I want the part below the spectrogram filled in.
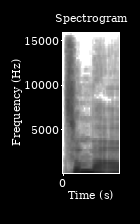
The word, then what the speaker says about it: Zumba: Manche sprechen das Zumba aus. Landläufig oder weitläufig wird es allerdings Zumba ausgesprochen. Ja, wie bin ich dazu gekommen?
